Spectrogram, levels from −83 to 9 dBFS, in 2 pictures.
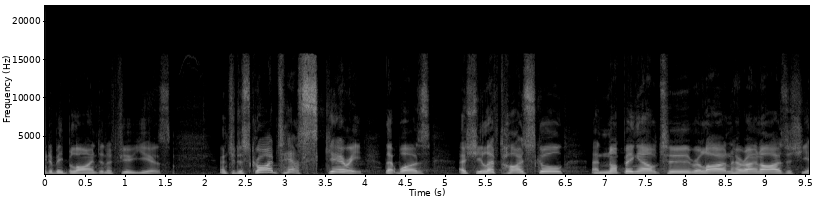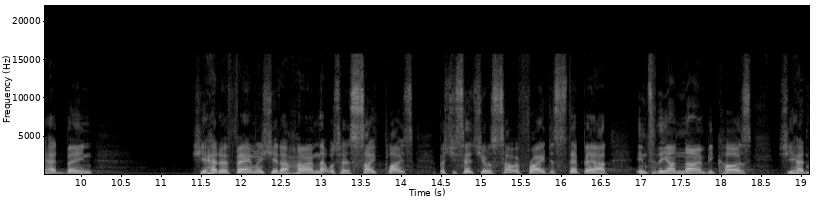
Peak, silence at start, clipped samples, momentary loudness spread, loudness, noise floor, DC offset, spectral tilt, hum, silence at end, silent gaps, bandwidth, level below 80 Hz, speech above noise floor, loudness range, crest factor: -6 dBFS; 0 s; under 0.1%; 11 LU; -26 LUFS; -66 dBFS; under 0.1%; -5 dB/octave; none; 0 s; none; 16 kHz; -68 dBFS; 40 dB; 3 LU; 20 dB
